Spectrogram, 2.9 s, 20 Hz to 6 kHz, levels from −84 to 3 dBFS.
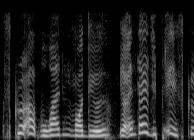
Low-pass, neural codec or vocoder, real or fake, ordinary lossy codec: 5.4 kHz; codec, 44.1 kHz, 3.4 kbps, Pupu-Codec; fake; none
